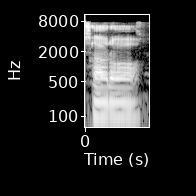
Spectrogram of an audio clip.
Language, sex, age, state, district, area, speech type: Odia, male, 18-30, Odisha, Malkangiri, urban, spontaneous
